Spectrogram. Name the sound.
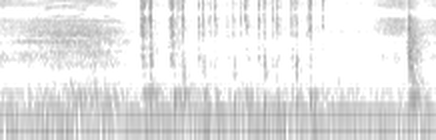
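typing on a computer keyboard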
